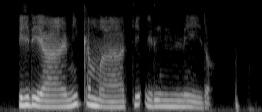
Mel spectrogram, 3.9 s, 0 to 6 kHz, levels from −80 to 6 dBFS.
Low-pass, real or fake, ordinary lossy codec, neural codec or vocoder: 5.4 kHz; fake; MP3, 32 kbps; codec, 24 kHz, 0.9 kbps, WavTokenizer, medium speech release version 1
